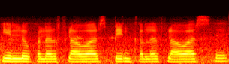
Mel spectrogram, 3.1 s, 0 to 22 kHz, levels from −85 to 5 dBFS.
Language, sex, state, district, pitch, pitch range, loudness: Hindi, female, Odisha, Malkangiri, 165 Hz, 160-170 Hz, -15 LUFS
